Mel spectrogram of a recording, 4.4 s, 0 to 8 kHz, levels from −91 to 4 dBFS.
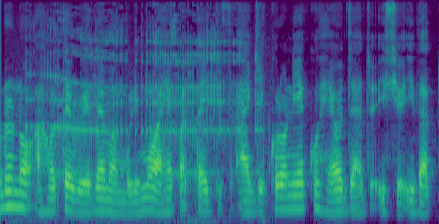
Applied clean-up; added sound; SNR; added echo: none; Burping, eructation; 11 dB; none.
